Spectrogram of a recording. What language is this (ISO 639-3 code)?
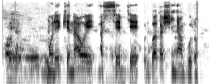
kin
